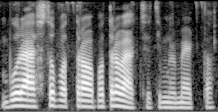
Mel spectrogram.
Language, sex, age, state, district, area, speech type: Nepali, male, 18-30, West Bengal, Darjeeling, rural, spontaneous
